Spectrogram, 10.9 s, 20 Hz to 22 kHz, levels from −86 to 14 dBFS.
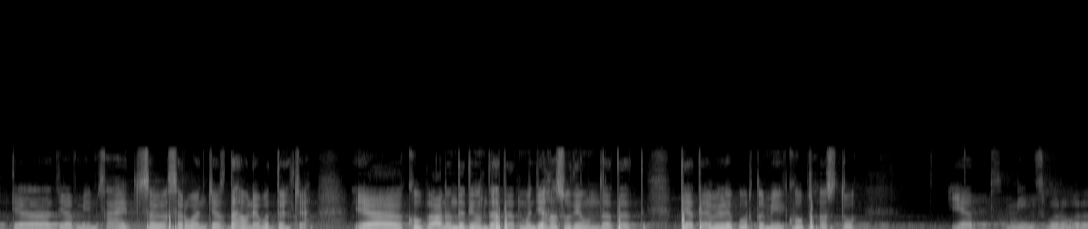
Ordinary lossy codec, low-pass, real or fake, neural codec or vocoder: none; none; real; none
